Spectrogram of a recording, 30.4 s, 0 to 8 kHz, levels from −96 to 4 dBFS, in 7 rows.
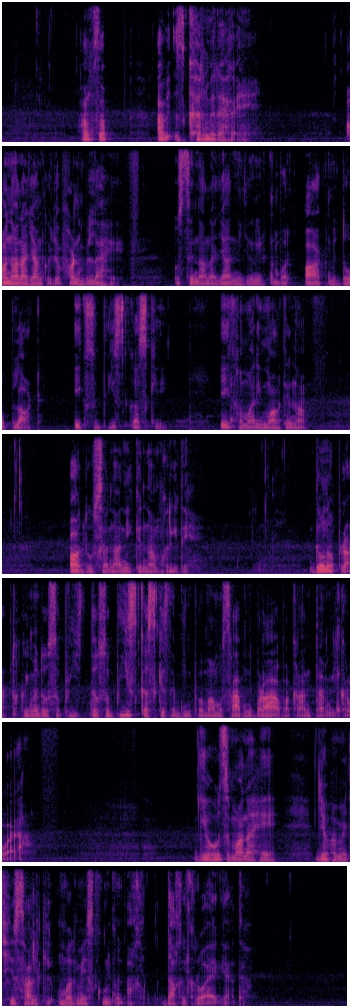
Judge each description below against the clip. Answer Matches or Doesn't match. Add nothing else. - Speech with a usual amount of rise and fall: Matches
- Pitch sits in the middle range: Doesn't match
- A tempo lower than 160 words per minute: Doesn't match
